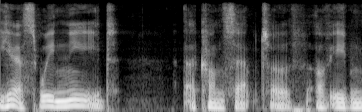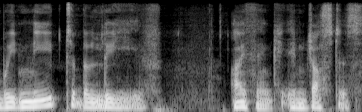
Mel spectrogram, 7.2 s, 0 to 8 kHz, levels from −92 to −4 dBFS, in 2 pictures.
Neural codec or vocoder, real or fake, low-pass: codec, 44.1 kHz, 7.8 kbps, Pupu-Codec; fake; 7.2 kHz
